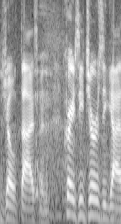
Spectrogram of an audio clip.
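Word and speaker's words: Theismann: back around right damn change his name to rhyme with Heisman Joe thyman crazy Jersey guy like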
